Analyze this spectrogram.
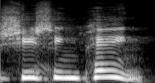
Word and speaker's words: Xi Jinping: discussed between Biden and Xi Jinping. Nope. How do you say? Did I do that right? Xi Jinping. Look at me. All right. Xi Jinping. I got one right.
